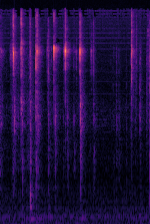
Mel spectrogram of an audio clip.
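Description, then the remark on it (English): Quick, clicky keystrokes tapping on a computer keyboard, a burst of about eight presses in the first second and a half, then a couple of scattered taps, fairly quiet with no talking, while typing to look up a name connected with the film Blade. “I got the guy's name. Um. Come here, keyboard.”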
